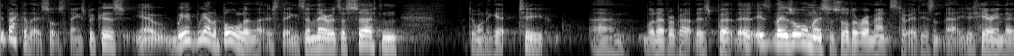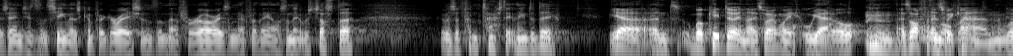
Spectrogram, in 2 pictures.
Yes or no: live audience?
yes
